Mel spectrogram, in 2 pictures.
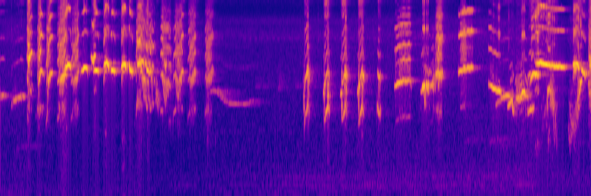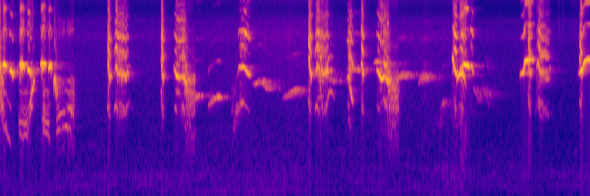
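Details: Oriental magpie-robin provoked into a fighting 'ngobra' song: fast trilled runs of high notes, squeaky slurs and rasping bursts, delivered in long intense volleys with brief gaps.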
